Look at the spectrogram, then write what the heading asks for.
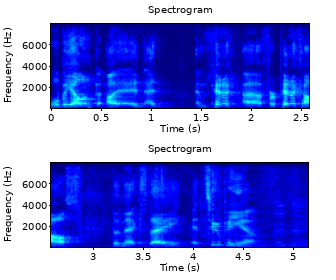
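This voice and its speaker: Light background noise behind a man speaking. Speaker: show host. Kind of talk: casual talk-show chat and announcements. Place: studio. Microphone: lapel.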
